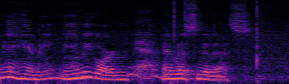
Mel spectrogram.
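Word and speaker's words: Nehemia Gordon: Gordon, and he pronounces his name Nehemi Gordon.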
